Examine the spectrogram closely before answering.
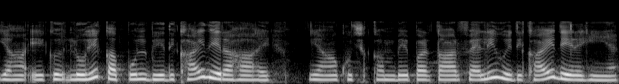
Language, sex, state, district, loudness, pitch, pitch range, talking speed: Hindi, female, Uttar Pradesh, Budaun, -15 LUFS, 220 Hz, 215-235 Hz, 205 wpm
